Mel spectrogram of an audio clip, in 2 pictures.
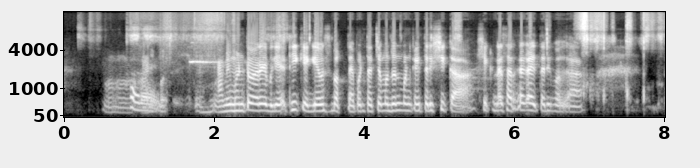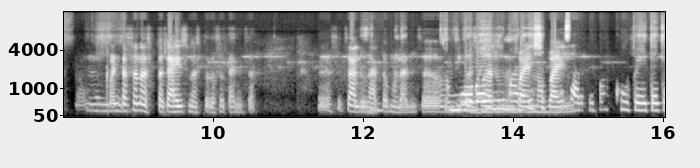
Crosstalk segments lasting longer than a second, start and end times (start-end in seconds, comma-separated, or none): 13.1-14.8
